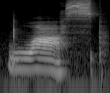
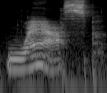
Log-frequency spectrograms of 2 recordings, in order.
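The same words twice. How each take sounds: First: The vowel is not pronounced with the A sound. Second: The vowel is pronounced with the A sound. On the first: The speaker calls it right. "We say it wasp" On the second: The speaker calls it wrong. "if we pronounce the A with the A sound"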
